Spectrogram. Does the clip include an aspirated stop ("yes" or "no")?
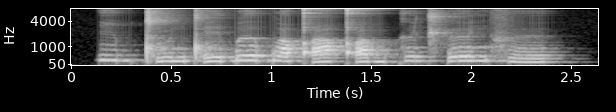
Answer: no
